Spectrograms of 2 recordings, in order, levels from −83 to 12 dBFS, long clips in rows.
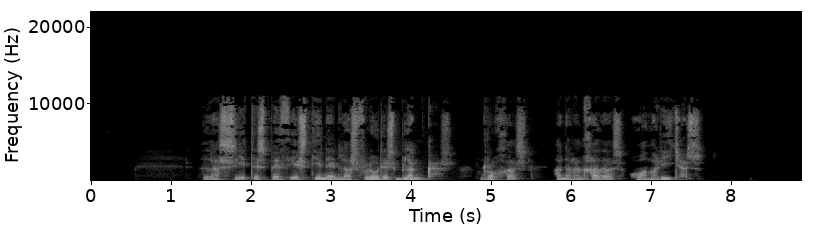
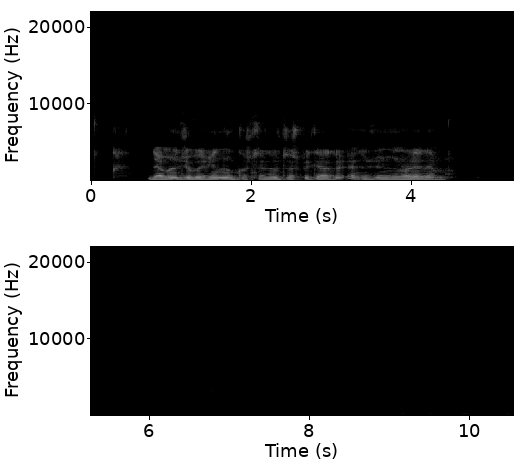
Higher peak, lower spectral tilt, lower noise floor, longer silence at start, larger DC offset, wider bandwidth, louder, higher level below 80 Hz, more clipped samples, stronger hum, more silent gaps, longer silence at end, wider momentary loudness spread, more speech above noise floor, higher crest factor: first, -10 dBFS vs -26 dBFS; second, -4 dB/octave vs -6 dB/octave; about the same, -86 dBFS vs -87 dBFS; first, 1.4 s vs 0.25 s; neither; first, 11.5 kHz vs 8.8 kHz; first, -28 LUFS vs -42 LUFS; first, -62 dBFS vs -82 dBFS; neither; neither; neither; second, 1.25 s vs 6.05 s; second, 10 LU vs 14 LU; first, 57 dB vs 46 dB; about the same, 20 dB vs 20 dB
